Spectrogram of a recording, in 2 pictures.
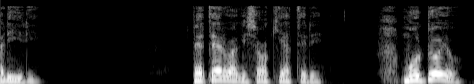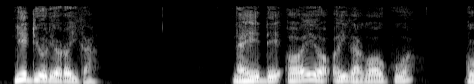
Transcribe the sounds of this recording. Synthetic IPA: ɾiɾi | pɛtɛɾoaɣeɕɔːkeateɾe | moːdojo | nendeoɾeɔɾɔiɣa | naheːndeʔɔeɔʔɔiɣaɣɔɣwɔ | ɣo

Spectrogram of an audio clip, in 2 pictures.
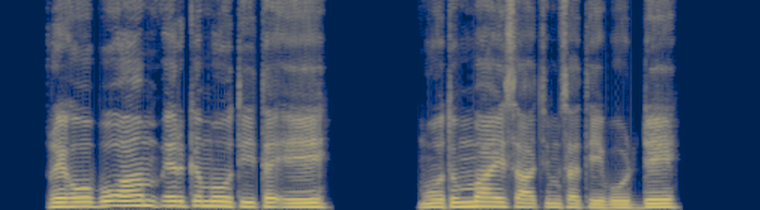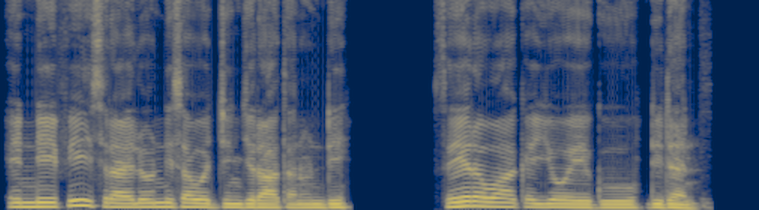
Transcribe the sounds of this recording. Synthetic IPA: ɾɛhoːbɔʔaːmɛɾɡɐmo̞ːt̪iːt̪ɐʔe̞ː | mo̞ːt̪ʊmːaːɪsaːt͡ʃʼɪmsɐt̪eːboːd̪ːe̞ː | ʔɪnːiːfɪɪsɾaːʔɛlo̞ːnːɪs̬aːwɐd͡ʒːɪnd͡ʒɪɾaːt̪ɐnhʊnd̪ɪ | se̞ːɾɐwaːkʼɐjːo̞ːe̞ːɡuːd̪ɪd̪ɐn

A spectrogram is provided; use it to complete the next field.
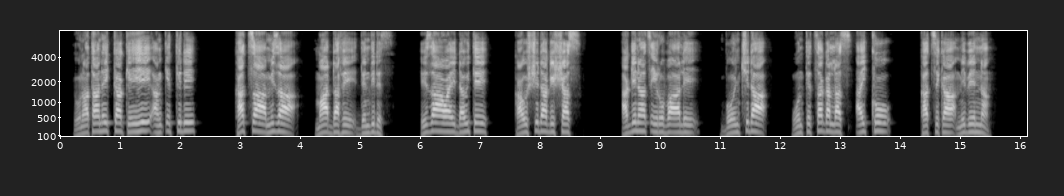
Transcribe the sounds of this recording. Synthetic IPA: joːnɐt̪aːnɛjkːɐke̞ːhɪɐŋkʼːɛt̪ːɪd̪ɪ | kɐt͡sːaːmɪzɐ | maːd̪ːɐfɛd̪ɛnd̪ɪd̪ɛs | ʔɪzɐːwɐjd̪ɐwɪt̪ɛ | kɐwʊʃːɪd̪ɐɡɪʃːɐs | ʔɐɡɪnɐt͡sʼeːɾɔbɐaːlɛ | bɔnt͡ʃːɪd̪ɐ | wɔnt̪ːɛt͡sːɐɡɐlːɐsɐjkːɔ | kɐt͡sːɪkɐmɪbe̞ːnːɐ̰

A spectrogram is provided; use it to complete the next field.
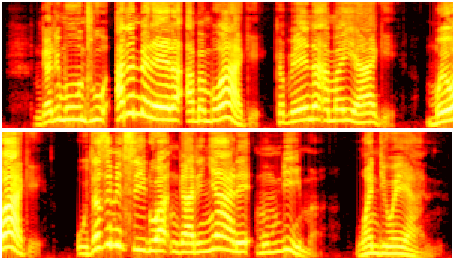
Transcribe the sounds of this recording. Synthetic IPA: ŋɡatimuntʰuatɛmbɛɾɛɾaʔaɓambɔakɛkapɛnaːmajijaːkɛ | mɔjɔwakɛ̰ | ud͡zazimit͡sʰiɗwaŋɡatiɲalɛmum̩ɗima̰ | wandiwɛja̰ːni

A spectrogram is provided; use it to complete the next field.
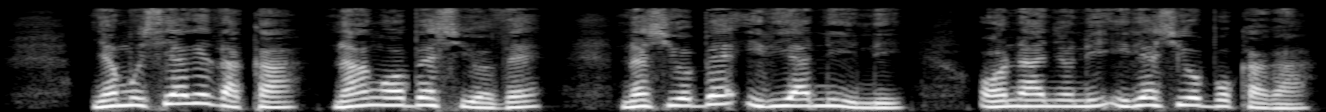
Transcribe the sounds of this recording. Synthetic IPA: ɲamoɕjaɣeðakanaːŋɔbɛɕiɔðɛ | naɕjobɛʔiɾianiːne | ɔnaɲɔniʔeɾeaɕiobokaɣa

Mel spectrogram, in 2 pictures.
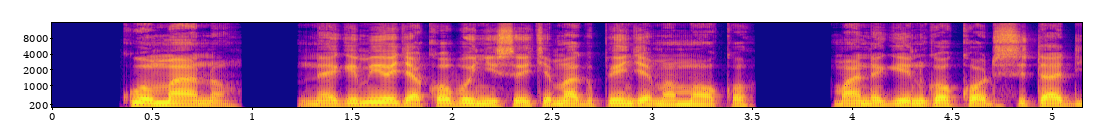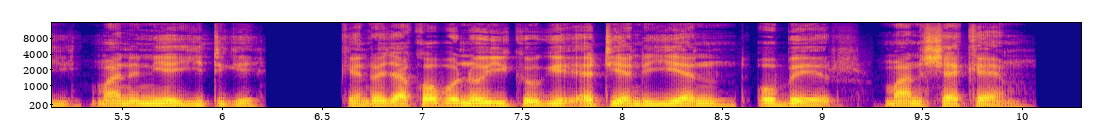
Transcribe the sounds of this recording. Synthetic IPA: kwomanɔ | nɛɡɪmɪjɔd͡ʒakɔbɔɲiset͡ʃemaɡpɪɲd͡ʒɛmamɔkɔ | manɛɡɪnɡɔkɔdsɪtadimanɛnjeitɡɪ | kendod͡ʒakɔbɔnoikoɡɪʔetjɛndjɛnober | manʃɛkɛ̰m

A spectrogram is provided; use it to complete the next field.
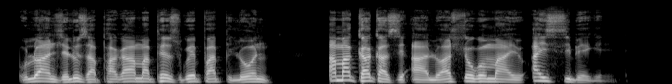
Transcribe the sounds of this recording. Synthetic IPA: ulwand͡ɮʱɛluzapʰaɣamapʰezuɣwɛb̥ʱab̥ʱiloni | amaɡ̥ʱaɡ̥ʱasiʔalɔaɬɔɣɔmajɔʔajisiβɛɣɛːlɛ

